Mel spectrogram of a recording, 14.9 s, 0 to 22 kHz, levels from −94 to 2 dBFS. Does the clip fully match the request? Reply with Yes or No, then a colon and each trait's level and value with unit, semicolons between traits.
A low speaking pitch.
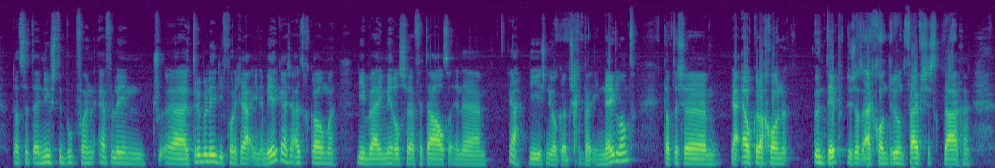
Yes: low, 125 Hz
